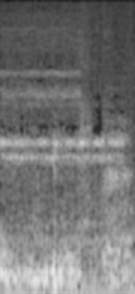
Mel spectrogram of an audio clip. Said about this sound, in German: Hier hört man richtig Urwaldatmosphäre.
